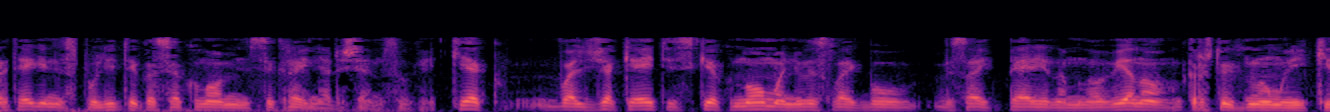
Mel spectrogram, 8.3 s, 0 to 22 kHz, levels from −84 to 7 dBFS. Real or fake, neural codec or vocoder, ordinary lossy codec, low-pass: real; none; MP3, 24 kbps; 5.4 kHz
